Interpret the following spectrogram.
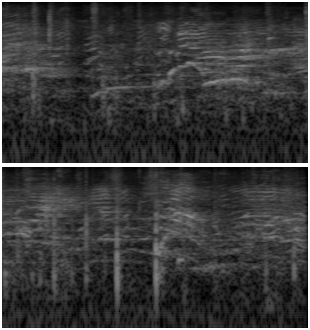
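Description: A schoolyard full of children shouting, calling and chattering as they run and play, many high voices overlapping. Two short sharp clicks stand out a little past the middle.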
